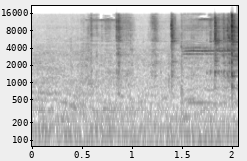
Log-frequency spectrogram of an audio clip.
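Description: Small metal motorcycle clutch parts being handled: a few faint clicks, then sharper metallic clinks with a brief ring near the end, over a low steady background hum.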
